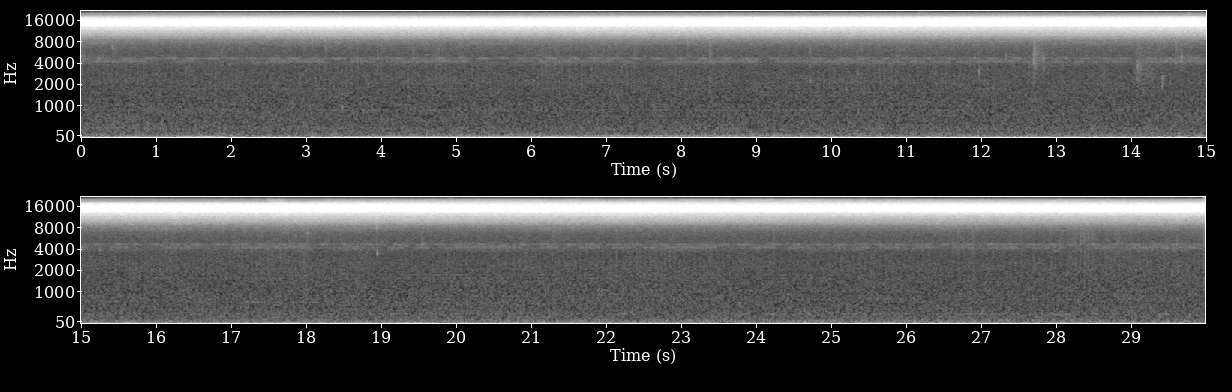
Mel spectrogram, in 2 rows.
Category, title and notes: Soundscapes > Nature
250811 04h42 Albi Pratgraussals SE Lake - NT5o
2025, 81000, Albi, August, City, Early-morning, France, FR-AV2, Lake, Mono, night, NT5-o, NT5o, Occitanie, Omni, Park, Pratgraussals, Rode, Single-mic-mono, Tarn, Tascam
